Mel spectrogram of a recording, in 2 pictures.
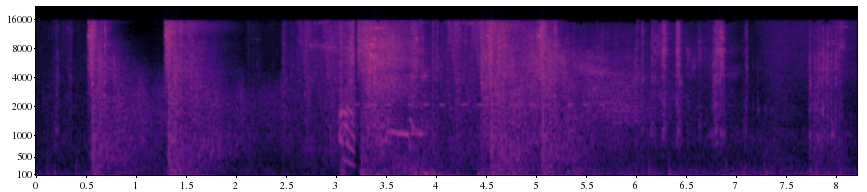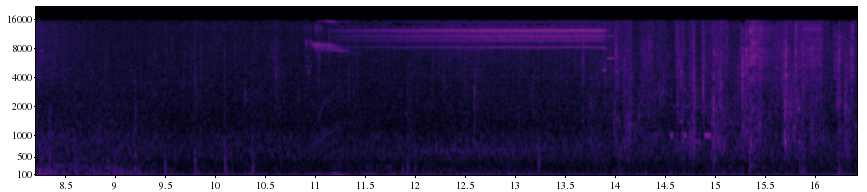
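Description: Gunshots fire in rapid bursts with loud blasts.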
